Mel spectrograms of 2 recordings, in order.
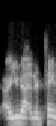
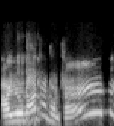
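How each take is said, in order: First: It is said in his normal voice. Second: It is said in a put-on Bane voice.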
